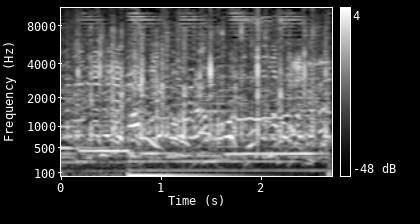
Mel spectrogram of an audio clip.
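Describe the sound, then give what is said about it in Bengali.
Crowd uproar breaks out among onlookers at a street performer's show at dusk as a silk handkerchief is tied over the performer's eyes. A continuous babble of excited voices runs over a low, sustained droning tone. “ভিড়ের মধ্যে থেকে একটা হই হই রব উঠল।”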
